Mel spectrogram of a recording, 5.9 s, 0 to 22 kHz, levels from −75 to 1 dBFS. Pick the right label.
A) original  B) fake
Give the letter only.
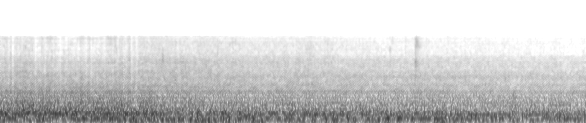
B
